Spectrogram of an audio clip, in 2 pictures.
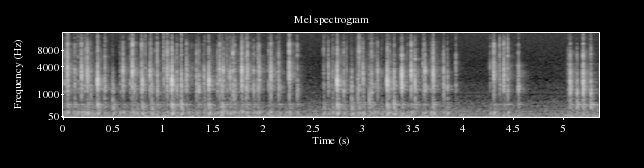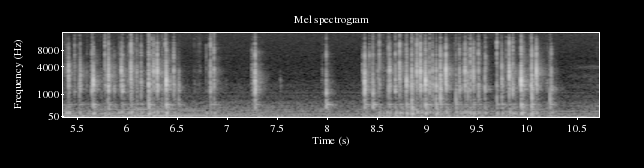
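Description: A Space65 Cybervoyager 65% mechanical keyboard with an aluminum case, plastic keycaps and Holy Panda switches is typed on with the fingertips of both hands. Bursts of quick, bright key clacks, peaking around 2.1 kHz, each tap dying almost instantly, are broken by short pauses near 4 and 8 seconds, over a faint low thump from the keys bottoming out.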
